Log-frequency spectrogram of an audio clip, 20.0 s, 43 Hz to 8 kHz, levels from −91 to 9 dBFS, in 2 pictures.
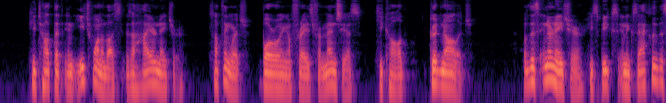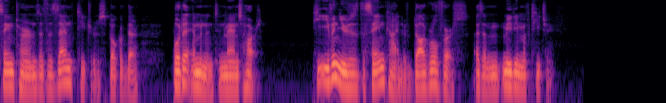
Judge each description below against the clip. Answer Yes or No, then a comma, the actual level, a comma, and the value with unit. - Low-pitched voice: Yes, low, 100 Hz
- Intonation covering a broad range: No, average, 3.7 semitones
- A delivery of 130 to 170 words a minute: No, average, 180 wpm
